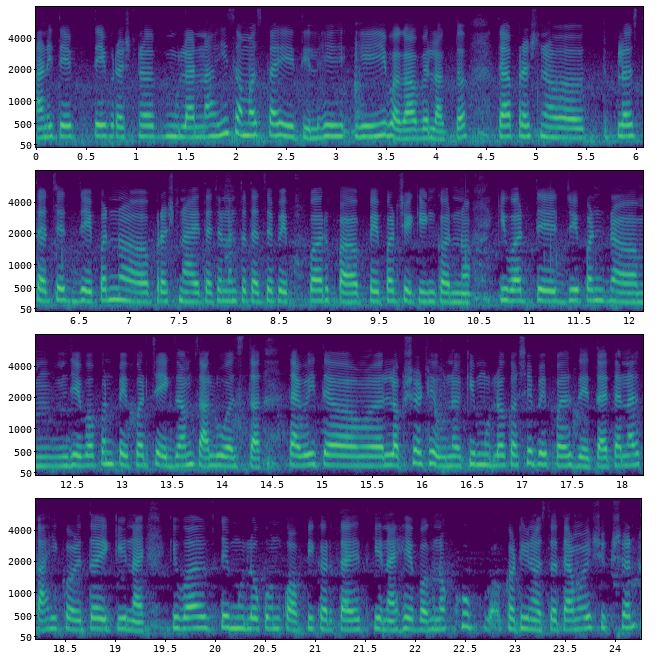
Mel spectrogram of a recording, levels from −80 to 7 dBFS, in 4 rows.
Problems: background sounds at intervals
